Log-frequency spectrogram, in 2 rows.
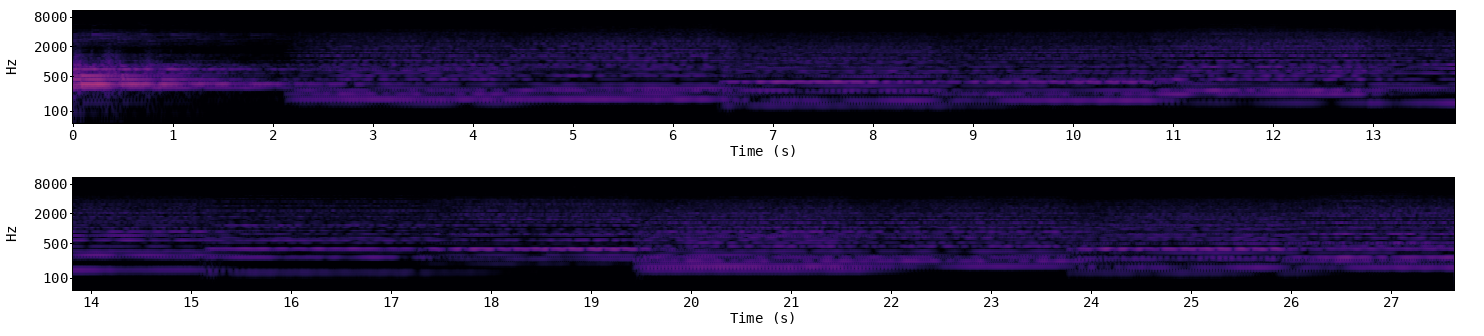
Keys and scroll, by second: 6.2 Tab, 11.0 KP_Divide, 12.7 shift+z, 17.6 e, 27.2 Delete.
